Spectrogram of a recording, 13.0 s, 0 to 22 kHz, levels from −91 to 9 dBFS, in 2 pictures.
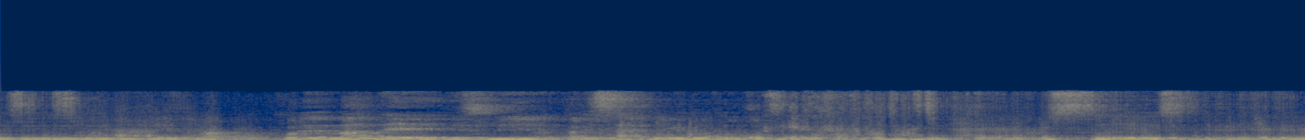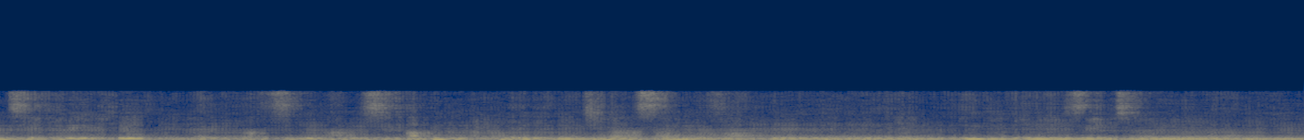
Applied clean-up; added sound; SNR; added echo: neural separator model SepFormer DNS4.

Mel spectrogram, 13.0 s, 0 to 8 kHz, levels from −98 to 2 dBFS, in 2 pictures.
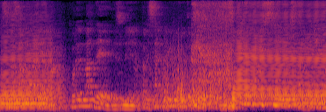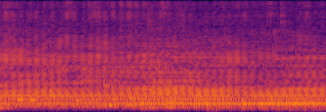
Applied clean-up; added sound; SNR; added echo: none; Boat, Water vehicle; -5 dB; reverberation time 0.6 s.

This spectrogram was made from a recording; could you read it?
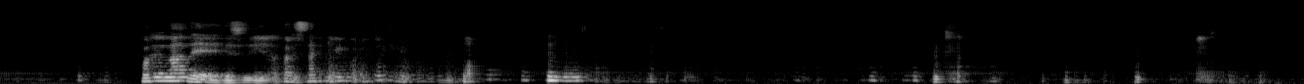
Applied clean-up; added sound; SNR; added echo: neural mask model DeepFilterNet 3.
